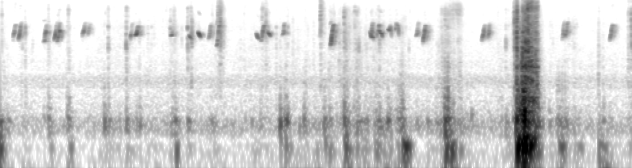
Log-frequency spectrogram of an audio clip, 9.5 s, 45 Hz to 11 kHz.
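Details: Eight energetic day-old Light Sussex chicks from an incubator, inside a cardboard box, recorded through a hole on a GoPro Hero 7 Black: steady soft high peeping, short rising notes throughout, one loud thump near the end.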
